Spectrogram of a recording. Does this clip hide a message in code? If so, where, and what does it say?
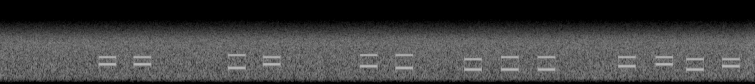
Yes: DTMF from 1.0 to 7.4 s, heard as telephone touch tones, dialled by hand, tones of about 170 ms, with radio hiss and a squelch burst at the end. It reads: 00 60 96 122 8017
